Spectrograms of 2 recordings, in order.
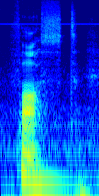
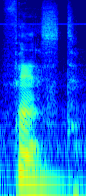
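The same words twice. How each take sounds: First: The vowel is an open, broad 'ah' sound. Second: The vowel is a closer, almost nasal 'a'. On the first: "Inglés británico" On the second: "Inglés americano"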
